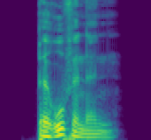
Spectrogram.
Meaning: inflection of berufen: 1. strong genitive masculine/neuter singular 2. weak/mixed genitive/dative all-gender singular 3. strong/weak/mixed accusative masculine singular 4. strong dative plural
- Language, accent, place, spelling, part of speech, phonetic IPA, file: German, Germany, Berlin, berufenen, adjective, [bəˈʁuːfənən], De-berufenen.ogg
